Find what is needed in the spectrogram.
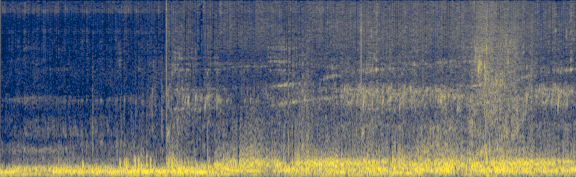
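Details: A continuous low, rumbling gurgle with faint squeaky tones throughout: stomach growling (borborygmi).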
